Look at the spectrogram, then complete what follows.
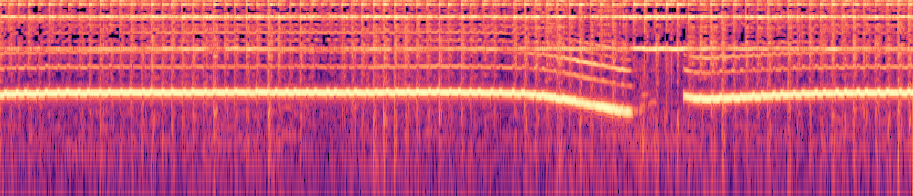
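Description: A conch shell blown in long, steady blasts. Near six seconds in the note sags in pitch as the breath runs out, and after a short break a second blast starts, with a bell ringing along with it.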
